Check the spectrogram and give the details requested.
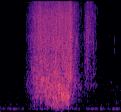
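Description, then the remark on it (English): A splash of water thrown onto a face: a broad, hissing rush lasting about a second, followed by a softer, shorter spatter as it trails off. No one speaks. “Maybe we need to splash some water on your face.”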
